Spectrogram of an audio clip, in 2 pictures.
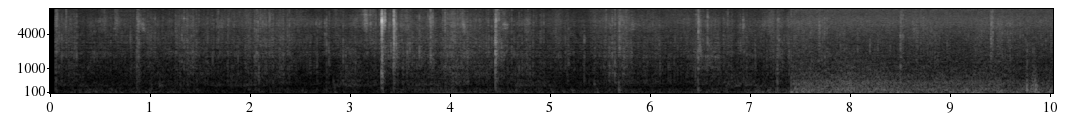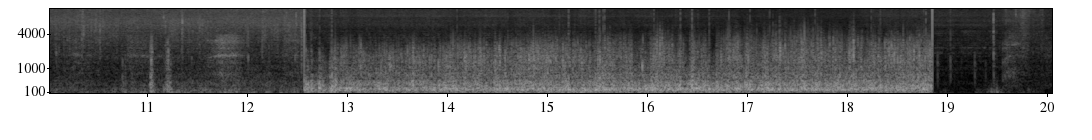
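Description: Wind buffeting the camera microphone: a loud, even rumbling noise that sets in suddenly a little past halfway and cuts off just before the end. Before it, quieter stretches with scattered faint clicks of a skier's poles and skis on snow.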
